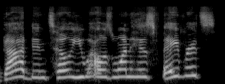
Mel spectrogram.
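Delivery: high, gloating taunt. Retold or imitated. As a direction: rub God's favour in his face from way up high. Taunting Corey in the street.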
